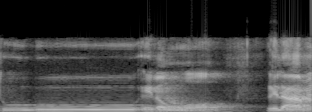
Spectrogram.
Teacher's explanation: توبو یہ دونوں واو مد ہیں. تو کو 2 حرکات لمبا کرنا ہے, بو کو ہم زیادہ لمبا کرتے ہیں 4 حرکات, کیونکہ اس کے بعد آگے حمزہ آ رہا ہے تو یہ مد منفصل بنی ہے. · لام باریک ہوگا الا کا, لیکن لفظ اللہ کا لام پر پڑھیں گے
